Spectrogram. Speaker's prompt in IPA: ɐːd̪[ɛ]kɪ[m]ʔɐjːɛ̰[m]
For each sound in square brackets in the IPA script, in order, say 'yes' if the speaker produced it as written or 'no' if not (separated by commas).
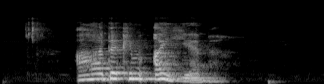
yes, yes, yes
